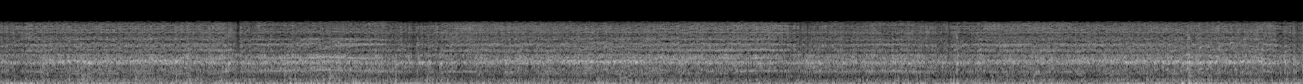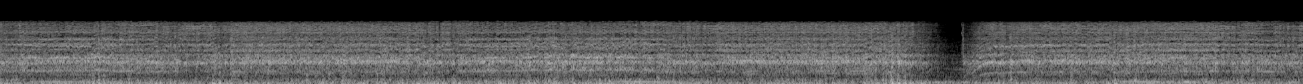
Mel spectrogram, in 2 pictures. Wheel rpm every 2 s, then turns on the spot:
160, 160, 160, 170, 160, 160, 160, 160, 160, 160, 130, 110, 160.
none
